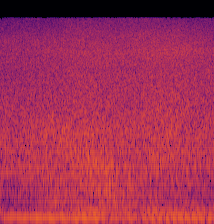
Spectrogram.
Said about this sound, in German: Selbst wenn wenig los ist, gleicht der Sound der Great Smoky Mountains einer gut befahrenen Landstraße.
